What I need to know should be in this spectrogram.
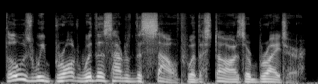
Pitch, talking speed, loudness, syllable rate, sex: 140 Hz, 265 wpm, -15 LUFS, 6.1 syllables/s, male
